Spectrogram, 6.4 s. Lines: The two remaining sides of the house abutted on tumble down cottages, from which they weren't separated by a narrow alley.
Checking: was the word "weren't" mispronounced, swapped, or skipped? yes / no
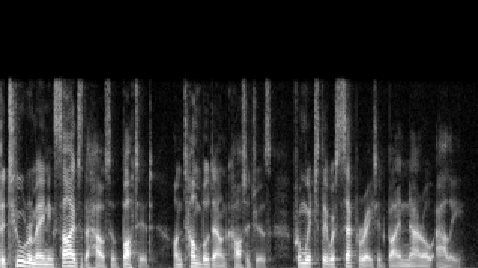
yes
